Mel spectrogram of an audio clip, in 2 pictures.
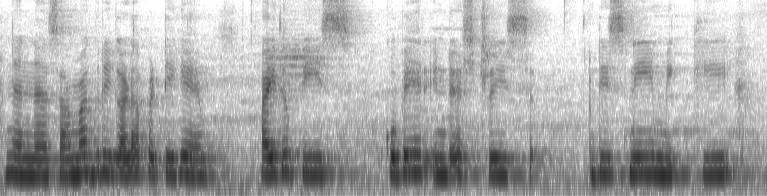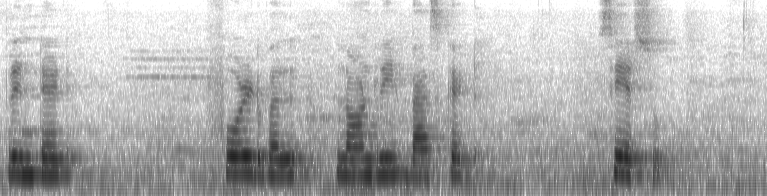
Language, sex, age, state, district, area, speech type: Kannada, female, 60+, Karnataka, Kolar, rural, read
